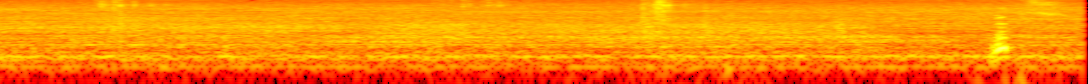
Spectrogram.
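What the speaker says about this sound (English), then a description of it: "Vacuum off my bandsaw a little bit." Shop vacuum cleaning sawdust off a bandsaw, a steady broadband suction whoosh with a constant low hum running throughout, plus a brief sharp clatter near the end as something gets sucked up.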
